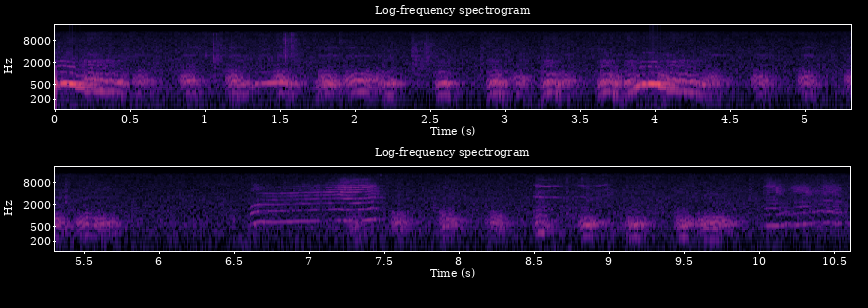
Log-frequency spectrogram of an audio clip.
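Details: Barred owls, a male bringing a mouse to the female, who lowers her posture before he flies away; steady rhythmic low hooting notes about twice a second, and a high quavering squeal in the middle, against faint hiss.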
